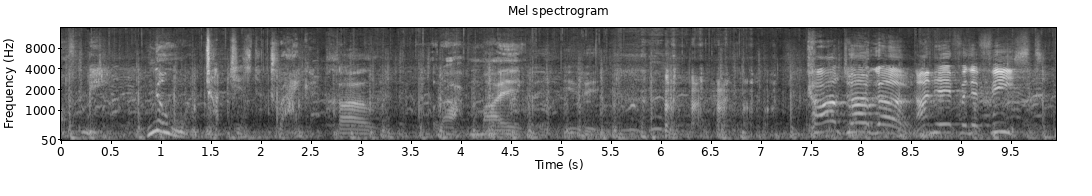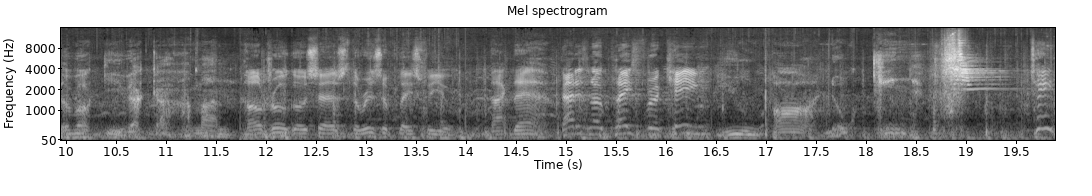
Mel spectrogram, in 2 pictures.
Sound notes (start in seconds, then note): 5.5 speaks Dothraki; 9.5 speaks Dothraki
